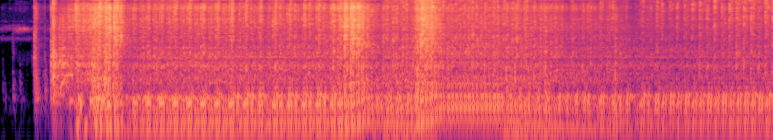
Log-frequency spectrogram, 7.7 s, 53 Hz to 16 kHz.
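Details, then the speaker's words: Husqvarna LGTH 24V54 lawn tractor with the muffler broken off the cracked exhaust: cranks and catches, then a loud raw blatting truck-like exhaust note; exhaust to be welded back on. "sounds like a bit of a truck we'll get her fixed up and running again"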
